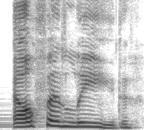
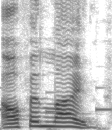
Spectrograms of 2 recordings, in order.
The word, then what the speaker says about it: Elfen Lied: Part of me is like, Elfen Lied. But no, it was Elfen Lied. Elfen Rido. Okay, so it's lead.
